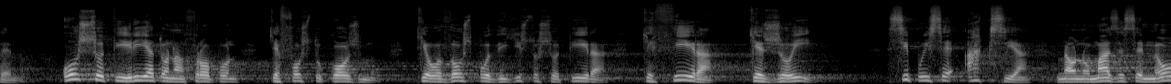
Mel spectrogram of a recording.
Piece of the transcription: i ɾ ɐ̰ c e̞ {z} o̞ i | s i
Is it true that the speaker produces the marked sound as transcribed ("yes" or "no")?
yes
